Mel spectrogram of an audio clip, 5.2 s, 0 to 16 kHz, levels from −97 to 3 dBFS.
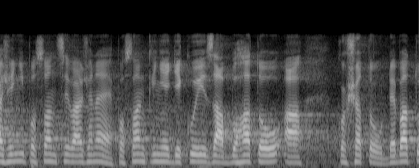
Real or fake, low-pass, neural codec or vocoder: real; 7.2 kHz; none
